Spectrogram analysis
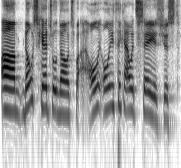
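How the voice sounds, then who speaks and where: A man's voice: high voice, moderate pace, a bit bright, no echo, clean studio sound. A man co-hosting a sports podcast in casual talk, with choppy, conversational phrasing that often repeats words.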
